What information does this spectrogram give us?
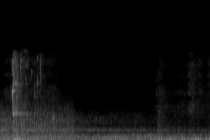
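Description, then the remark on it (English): A wine glass cracks under a crustacean's strike with a sharp glassy snap right at the start, then brief rattling and handling noise, with a second, softer knock near the end. “Can easily break quarter-inch glass.”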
